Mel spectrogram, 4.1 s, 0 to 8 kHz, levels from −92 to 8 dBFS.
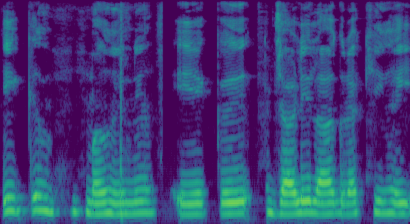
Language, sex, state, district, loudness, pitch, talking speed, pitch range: Hindi, male, Rajasthan, Nagaur, -21 LUFS, 150 Hz, 115 wpm, 140-160 Hz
